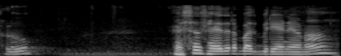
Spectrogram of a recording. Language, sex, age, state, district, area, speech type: Tamil, male, 18-30, Tamil Nadu, Nagapattinam, rural, spontaneous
